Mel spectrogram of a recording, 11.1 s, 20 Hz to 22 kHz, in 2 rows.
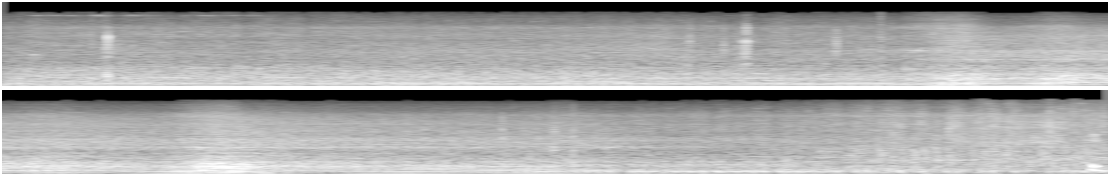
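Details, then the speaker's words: Fiat Panda 4x4 Sisley, Fire engine, after a water pump replacement, started cold on choke with water over the spark plugs: uneven chuffing with surges and dips, rough tick-over; cause unknown. "tick over very rough for some reason and I'm not 100% sure why"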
